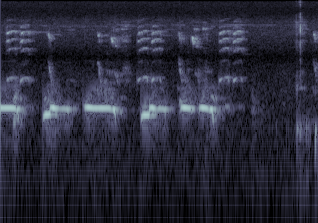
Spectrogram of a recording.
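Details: Diamond dove in nature repeating short, clear, even coos about twice a second, each steady in pitch. Thin, high twittering of other birds runs above the coos, and a brief click near the end.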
